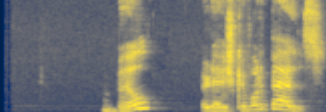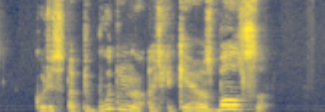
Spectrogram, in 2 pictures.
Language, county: Lithuanian, Vilnius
